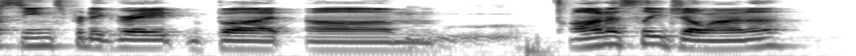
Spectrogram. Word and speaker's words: Johanna: Our scene's pretty great, but honestly, Johanna. Johanna, yeah. Oh, that's right. That's how you pronounce it, Johanna.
